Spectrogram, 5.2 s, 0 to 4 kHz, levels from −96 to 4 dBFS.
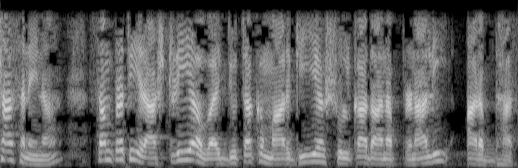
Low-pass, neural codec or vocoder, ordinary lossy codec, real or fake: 3.6 kHz; none; none; real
